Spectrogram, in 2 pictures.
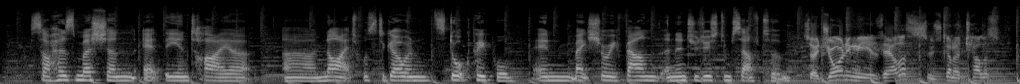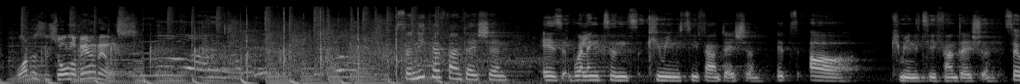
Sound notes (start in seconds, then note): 10.6 applause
